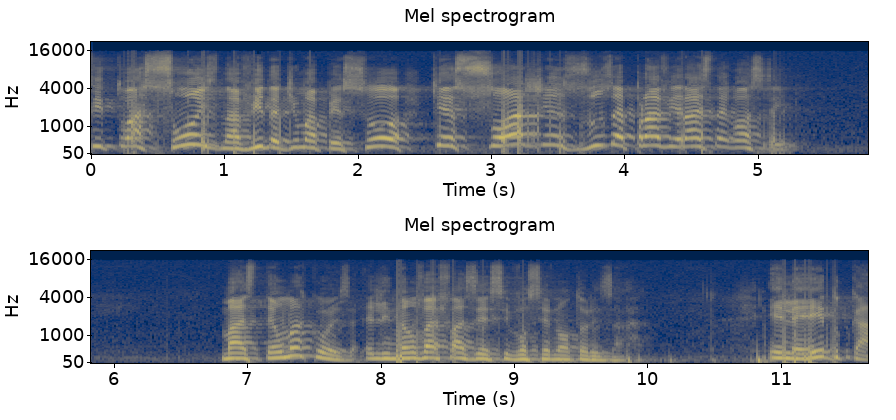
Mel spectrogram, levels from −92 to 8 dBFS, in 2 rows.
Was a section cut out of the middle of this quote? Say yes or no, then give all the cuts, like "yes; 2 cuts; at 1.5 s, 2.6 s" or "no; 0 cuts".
no; 0 cuts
